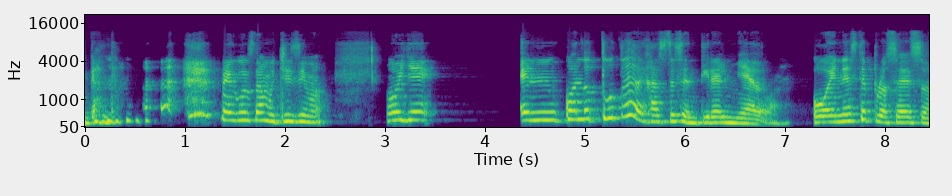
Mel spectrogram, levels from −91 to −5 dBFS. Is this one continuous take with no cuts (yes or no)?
yes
